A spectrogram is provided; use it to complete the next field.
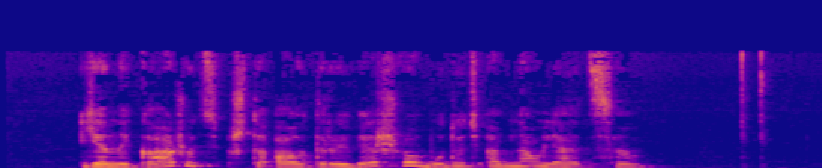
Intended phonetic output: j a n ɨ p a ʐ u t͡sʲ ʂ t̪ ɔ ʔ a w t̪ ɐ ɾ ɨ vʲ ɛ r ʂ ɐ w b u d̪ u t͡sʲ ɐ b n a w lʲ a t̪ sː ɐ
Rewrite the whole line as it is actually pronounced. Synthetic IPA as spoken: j a n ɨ k a ʐ u t͡sʲ ʂ t̪ ɔ ʔ a w t̪ ɐ ɾ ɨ vʲ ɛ r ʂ ɐ w b u d̪ u t͡sʲ ɐ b n a w lʲ a t̪ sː ɐ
